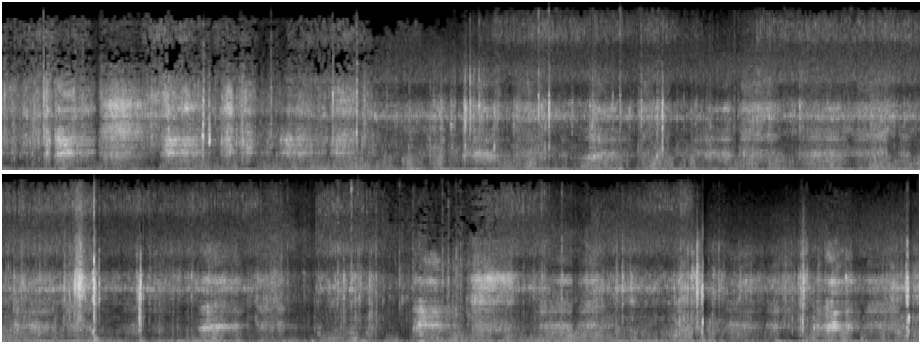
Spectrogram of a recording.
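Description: Bicycle tyres rumble over a bumpy dirt trail.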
